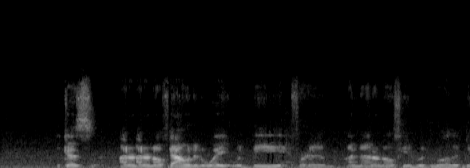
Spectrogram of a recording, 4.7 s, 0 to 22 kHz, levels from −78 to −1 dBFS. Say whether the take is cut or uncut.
cut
